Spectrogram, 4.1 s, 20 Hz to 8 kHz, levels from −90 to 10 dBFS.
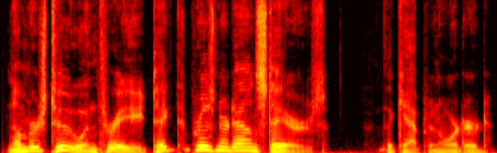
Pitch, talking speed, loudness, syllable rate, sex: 135 Hz, 175 wpm, -18 LUFS, 5.1 syllables/s, male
